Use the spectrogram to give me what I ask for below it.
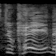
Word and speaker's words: Duquesne: Watching that game didn't know how to pronounce Duquesne. Everybody thought it was Duquesne. And it's Duquesne.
